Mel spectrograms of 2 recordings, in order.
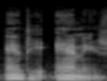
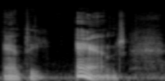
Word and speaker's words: Auntie Anne's: By the way, I lived most of my life thinking that was Auntie Annie's pretzels. And maybe that is how you pronounce it. I don't know. That's how I've always learned it. But when you look at it, it's Auntie Anne's.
